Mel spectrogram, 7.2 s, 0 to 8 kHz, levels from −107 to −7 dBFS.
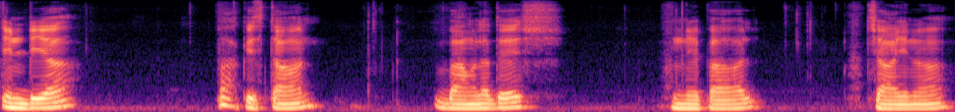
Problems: constant background noise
